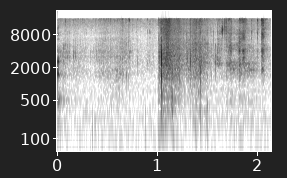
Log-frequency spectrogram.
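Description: A hook-and-loop patch being repositioned on a bag's loop panel, with a short crackle that starts suddenly about a second in.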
